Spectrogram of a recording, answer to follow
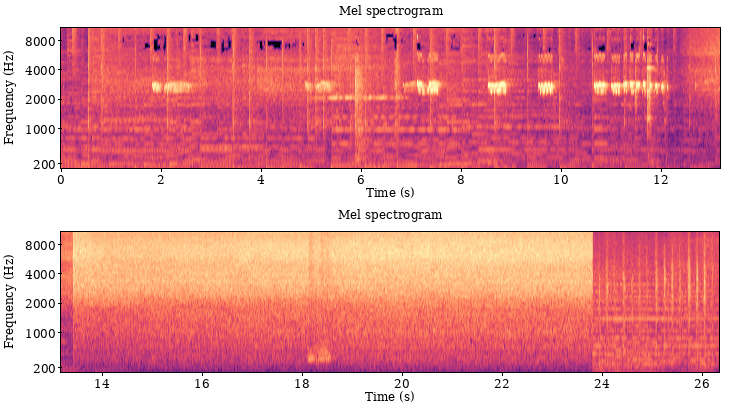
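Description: Guitar music with a series of short, high whistle toots over it, then, about halfway, a loud steady hiss of steam from a narrow-gauge steam locomotive, which cuts off suddenly at the end.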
